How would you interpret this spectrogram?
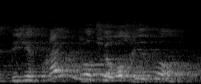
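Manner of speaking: slow, mock Scouse impression; comic thick Scouse question; Liverpool accent. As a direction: imitate an old Liverpudlian's accent. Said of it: "he said in his terrible accent".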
